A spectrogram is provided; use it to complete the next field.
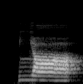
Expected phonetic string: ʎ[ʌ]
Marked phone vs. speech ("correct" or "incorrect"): incorrect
